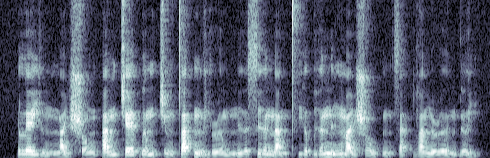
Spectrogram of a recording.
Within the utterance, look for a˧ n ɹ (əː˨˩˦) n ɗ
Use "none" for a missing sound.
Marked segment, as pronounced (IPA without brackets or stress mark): əː˨˩˦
